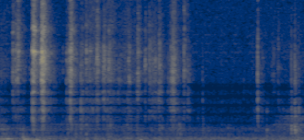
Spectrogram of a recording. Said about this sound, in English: Reaching into the Scrooge McDuckian bag of coins.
